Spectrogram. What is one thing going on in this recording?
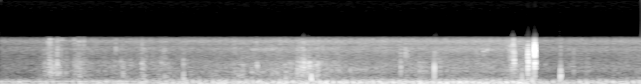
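A stick pokes into a lemon with faint squelches.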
